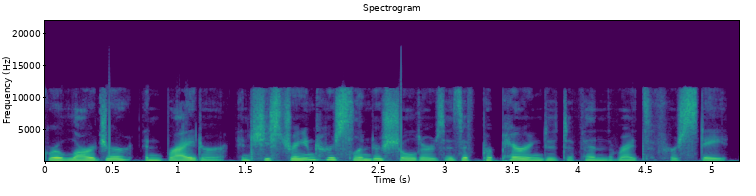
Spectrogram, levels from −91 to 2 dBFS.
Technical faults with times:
0.48-0.50 loud pop
2.67-2.69 loud pop

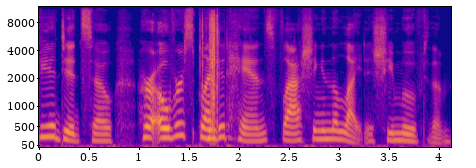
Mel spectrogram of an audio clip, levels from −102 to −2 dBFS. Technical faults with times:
1.60-1.81 cable scratch noise

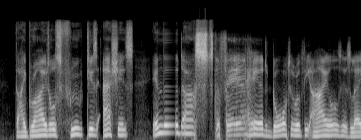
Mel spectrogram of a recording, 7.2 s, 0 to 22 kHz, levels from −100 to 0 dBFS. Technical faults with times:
3.30-3.52 call audio freeze
3.61-3.74 short concealed packet loss
3.83-7.23 call bitrate drop

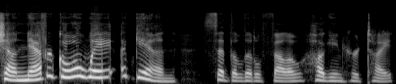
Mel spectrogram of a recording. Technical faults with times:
0.05-0.99 microphone overload
1.02 microphone volume stepped down

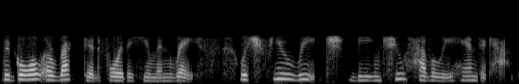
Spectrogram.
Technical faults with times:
0.00-5.19 Speex codec

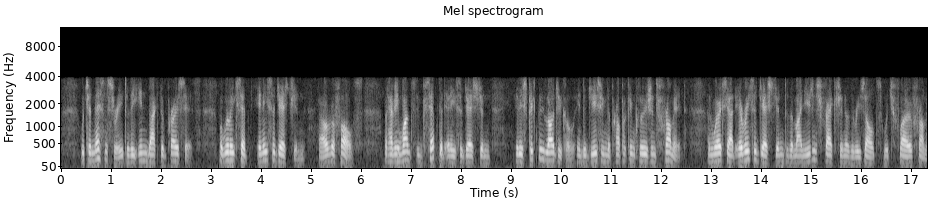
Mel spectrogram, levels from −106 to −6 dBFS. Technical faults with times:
0.00-17.34 GSM full-rate codec
6.72-6.76 lost GSM frames

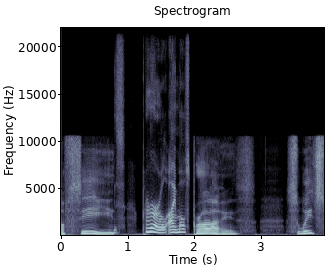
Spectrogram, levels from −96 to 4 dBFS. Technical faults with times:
0.79-1.97 wrong sample rate

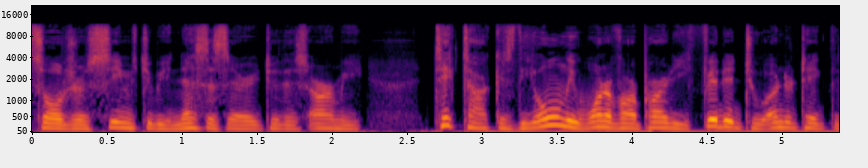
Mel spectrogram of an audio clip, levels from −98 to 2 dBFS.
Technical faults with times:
2.97-5.38 DC step

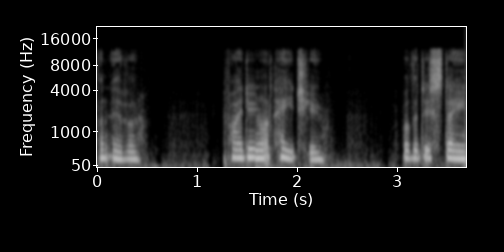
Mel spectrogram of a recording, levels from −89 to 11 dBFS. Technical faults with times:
0.59-2.15 repeated packet loss (robotic sound)
2.71-2.75 short concealed packet loss
2.85-3.08 burst of packet loss

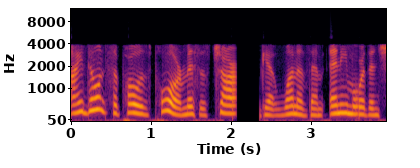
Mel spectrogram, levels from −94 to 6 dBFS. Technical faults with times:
2.02-2.36 packet loss with pitch repetition
3.56-3.60 packet loss with pitch repetition

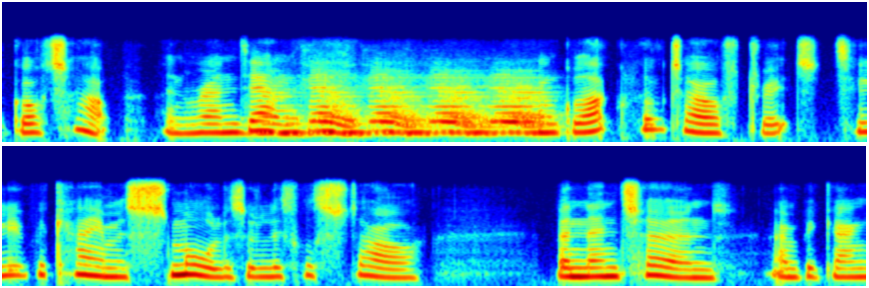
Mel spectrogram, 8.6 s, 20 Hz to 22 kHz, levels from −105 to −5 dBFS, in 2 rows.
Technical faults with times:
1.18-3.02 feedback howl

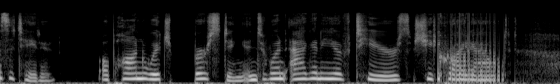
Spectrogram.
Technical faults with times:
4.31-5.61 buffer tearing

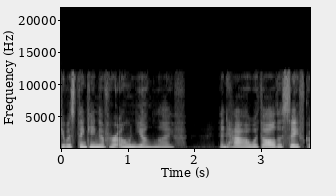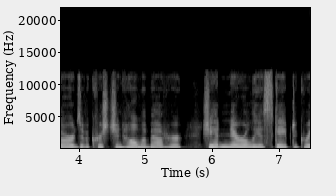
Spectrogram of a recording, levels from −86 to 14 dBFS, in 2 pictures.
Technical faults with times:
4.09-4.11 lost packet rebuilt from error correction

